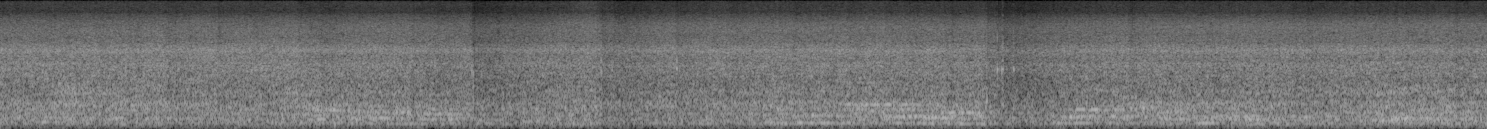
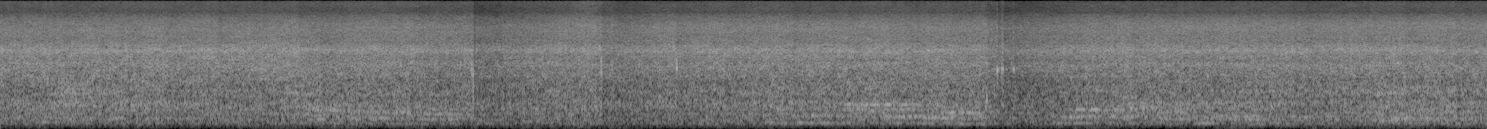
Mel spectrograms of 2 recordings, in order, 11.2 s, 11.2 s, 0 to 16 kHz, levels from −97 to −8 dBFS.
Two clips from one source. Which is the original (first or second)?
first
